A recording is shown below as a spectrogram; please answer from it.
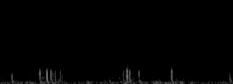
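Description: Faint, muffled low thumps and knocks, several at irregular intervals: handling noise from a phone held against a window frame.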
